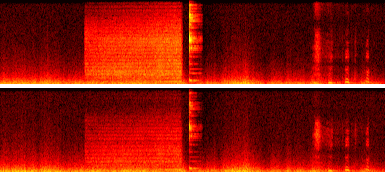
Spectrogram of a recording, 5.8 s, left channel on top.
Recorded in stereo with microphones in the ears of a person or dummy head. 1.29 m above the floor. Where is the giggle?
25° left (ahead or behind).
